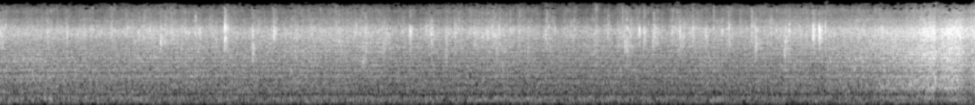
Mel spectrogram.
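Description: Hurricane rain falling hard in a steady hiss, with a few scattered drop ticks. The wind gusts louder about twelve seconds in.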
